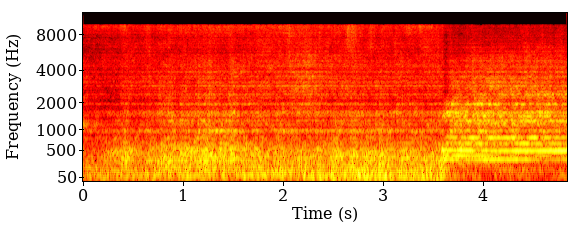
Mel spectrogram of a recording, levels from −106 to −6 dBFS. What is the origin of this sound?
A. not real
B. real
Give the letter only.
A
